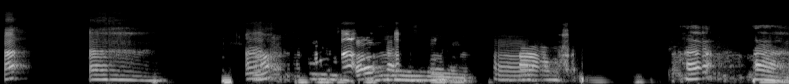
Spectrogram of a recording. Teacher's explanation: हमजा साकिना में आपको महसूस हो कि आपके वोकल कॉर्ड्स बंद हो रहे हैं, ठीक है। एकदम से आवाज आपको लगेगी ये रुक गई।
